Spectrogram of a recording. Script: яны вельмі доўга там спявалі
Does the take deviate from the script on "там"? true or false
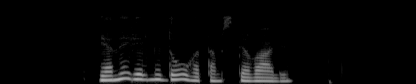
false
